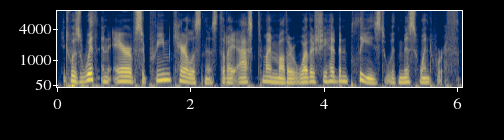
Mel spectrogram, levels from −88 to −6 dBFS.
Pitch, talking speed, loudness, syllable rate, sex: 140 Hz, 205 wpm, -22 LUFS, 5.2 syllables/s, male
